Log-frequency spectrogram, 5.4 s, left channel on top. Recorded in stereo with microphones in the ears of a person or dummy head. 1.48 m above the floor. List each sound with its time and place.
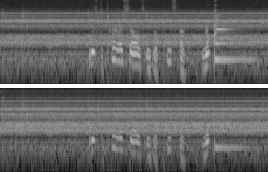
0.0 s an engine running: 50° right (ahead or behind)
1.8 s a man speaking: 70° left (ahead or behind)
4.3 s dishes clattering: 80° left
